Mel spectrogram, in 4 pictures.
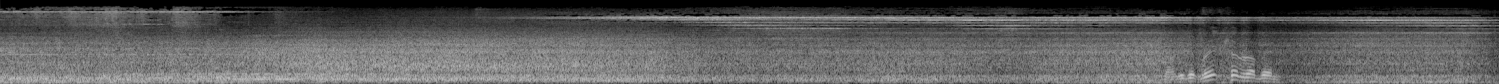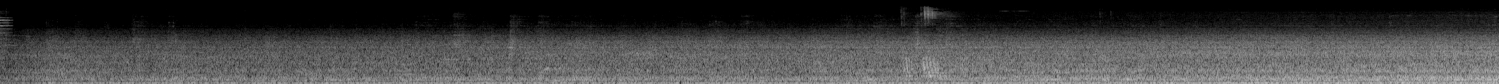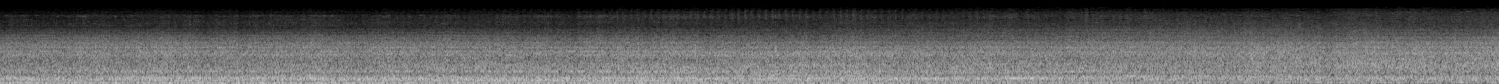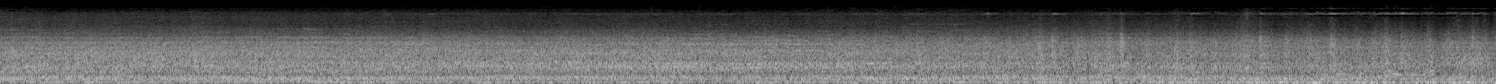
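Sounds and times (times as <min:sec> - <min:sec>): diesel locomotive engine: 0:00.0 - 0:59.9
train wagons clattering: 0:54.8 - 0:59.9.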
